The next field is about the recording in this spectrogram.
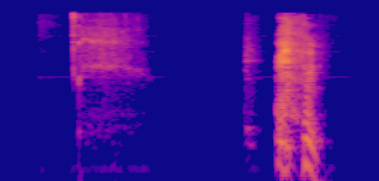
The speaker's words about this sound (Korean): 아, 저는 거짓말 할 때는 입에 침이 마르지를 않는데 이렇게 진실을 얘기할 때는 목이 좀 매네요. 기침 나고 긴장해서 그래요.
